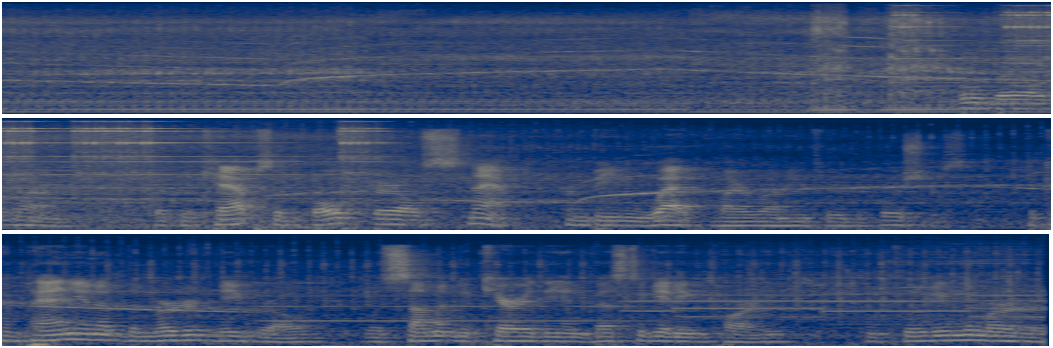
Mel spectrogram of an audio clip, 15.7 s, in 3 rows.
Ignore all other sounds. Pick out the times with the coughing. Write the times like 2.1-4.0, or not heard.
not heard.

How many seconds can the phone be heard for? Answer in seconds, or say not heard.
3 s.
